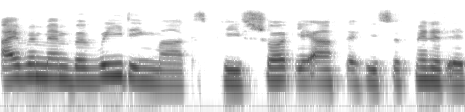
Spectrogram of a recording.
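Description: A woman speaks at a moderate pace, her pitch varying in an ordinary way, and the background is quiet. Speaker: event host. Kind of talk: introduction of a speaker. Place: home room. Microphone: earbuds.

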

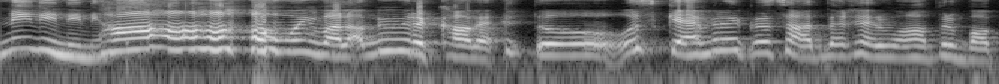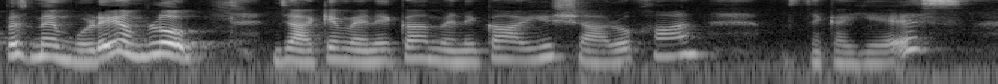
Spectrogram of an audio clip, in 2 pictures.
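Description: Raised and projected, a woman's high, bright, sharp voice makes very wide pitch swings and big swings in loudness. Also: moderate pace. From Pakistan. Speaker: TV morning show host. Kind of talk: casual interview. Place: studio.

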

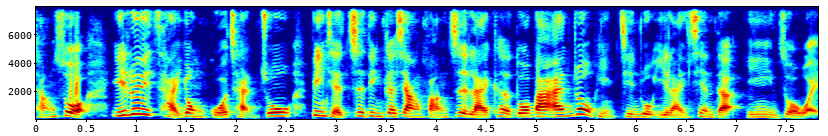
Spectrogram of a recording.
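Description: Her tone is dark and mellow as the woman's pitch swings very widely. She keeps a moderate pace with hardly any pauses. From Taiwan. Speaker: news anchor. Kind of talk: news reading. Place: studio.

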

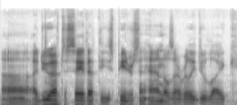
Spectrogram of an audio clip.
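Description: The delivery keeps a fairly even intonation at a moderate pace. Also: man. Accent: Canadian. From Canada. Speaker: lockpicking hobbyist reviewer. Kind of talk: product review and demonstration. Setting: at work during a break. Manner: halting, many fillers.

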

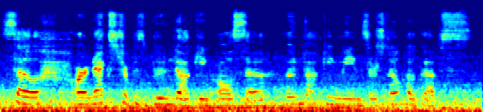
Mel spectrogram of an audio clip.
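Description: There is loud background noise behind this woman. She talks at a moderate pace. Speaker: vlogger. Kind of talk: casual vlog chat. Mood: cheerful, chatty. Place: car. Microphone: phone near.

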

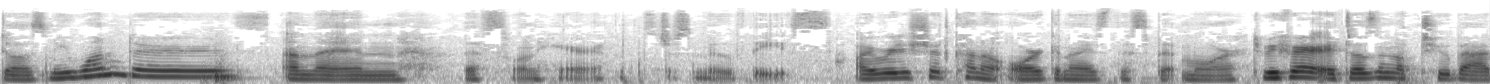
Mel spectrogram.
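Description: A woman with an Irish accent has a dark, mellow tone over light background noise. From Ireland. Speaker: vlogger. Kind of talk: casual vlog. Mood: relaxed, chatty. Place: home room. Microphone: phone near.

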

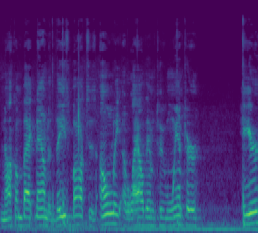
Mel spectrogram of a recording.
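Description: A man's slightly mellow voice, medium in pitch, slow and fairly even in intonation

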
